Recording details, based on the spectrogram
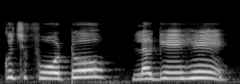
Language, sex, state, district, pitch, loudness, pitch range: Hindi, female, Madhya Pradesh, Bhopal, 290 Hz, -13 LUFS, 270-320 Hz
